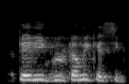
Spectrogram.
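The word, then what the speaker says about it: pteroylglutamic acid: Folic অ্যাসিড হলো টেরিগ্লুটামিক অ্যাসিড, পি দিয়া উচ্চারণ, পিটা উচ্চারণ নাই, পেটেরিওগ্লুটামিক অ্যাসিড, পেটেরোগ্লুটামিক অ্যাসিড।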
